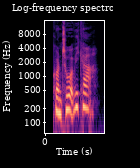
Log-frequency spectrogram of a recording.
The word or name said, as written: kontorvikar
